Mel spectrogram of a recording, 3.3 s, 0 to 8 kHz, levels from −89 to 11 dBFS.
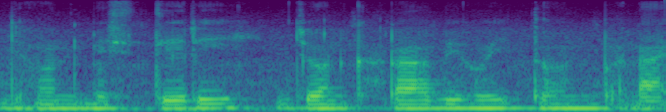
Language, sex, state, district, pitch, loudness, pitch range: Bhojpuri, male, Bihar, East Champaran, 110 Hz, -17 LUFS, 110-115 Hz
